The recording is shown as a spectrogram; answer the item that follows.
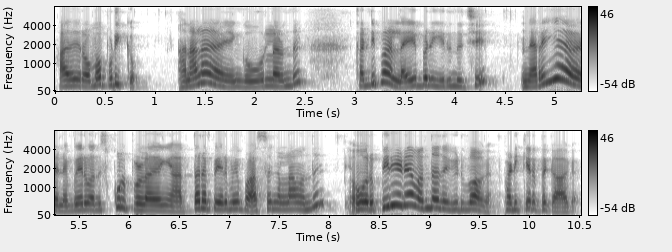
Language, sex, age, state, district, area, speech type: Tamil, female, 30-45, Tamil Nadu, Dharmapuri, rural, spontaneous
